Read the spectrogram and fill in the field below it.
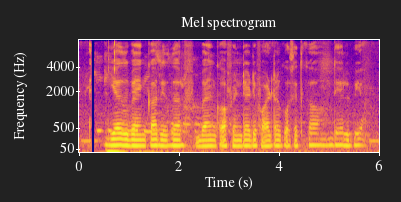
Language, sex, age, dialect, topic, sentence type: Bhojpuri, female, 18-24, Northern, banking, statement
